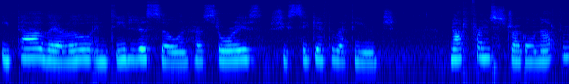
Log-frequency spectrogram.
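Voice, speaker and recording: Over noticeable background noise, a woman speaks fairly slowly in a fairly high pitch with monotone, flat intonation. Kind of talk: poetry reading.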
